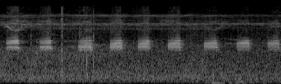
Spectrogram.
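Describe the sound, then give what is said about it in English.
A recording of a Ufaga Lemani frog call, played back in a jungle, with a duck-like quacking quality: about nine short, evenly spaced croaks in a steady rhythm, moderately loud against faint background hiss and no talking. “So we try playing a recording of a real Ufaga Lemani.”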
